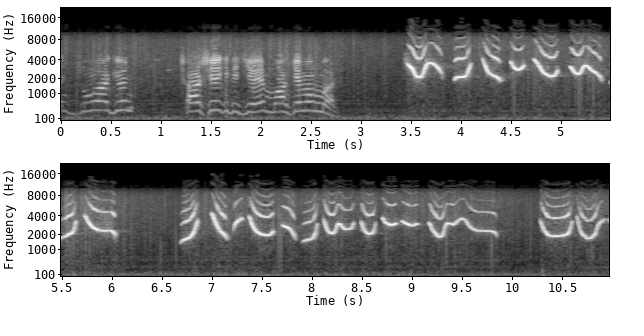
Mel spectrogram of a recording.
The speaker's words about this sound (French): On a donc étudié d'une façon systématique cette nouvelle langue. Voici une phrase parlée, puis sifflée plusieurs fois.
